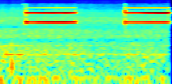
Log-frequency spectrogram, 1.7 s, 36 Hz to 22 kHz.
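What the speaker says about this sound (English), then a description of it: "you may be able to hear a beeping sound." A power supply running an MSI GeForce RTX 5090 Lightning graphics card emits two faint, high electronic warning beeps about a second apart, each lasting around half a second over a low background hum.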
